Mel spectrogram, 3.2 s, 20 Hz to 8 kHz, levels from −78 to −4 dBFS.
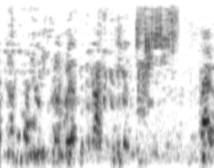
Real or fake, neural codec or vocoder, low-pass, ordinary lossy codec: real; none; 7.2 kHz; AAC, 32 kbps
